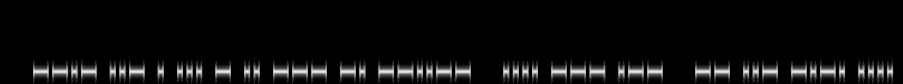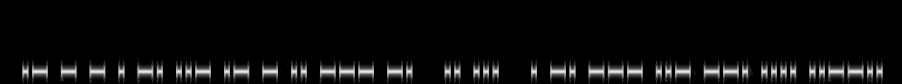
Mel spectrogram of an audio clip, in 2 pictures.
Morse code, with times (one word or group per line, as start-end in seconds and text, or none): 0.3-4.7 QUESTION,
5.0-6.6 HOW
7.0-8.9 MUCH
9.3-13.1 ATTENUATION
13.5-14.0 IS
14.3-17.8 ENOUGH?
